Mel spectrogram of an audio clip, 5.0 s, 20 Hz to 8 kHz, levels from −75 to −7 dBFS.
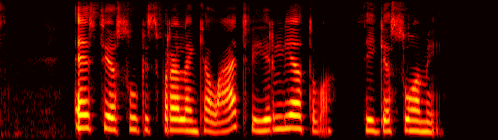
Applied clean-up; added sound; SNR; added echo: none; none; none; none.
